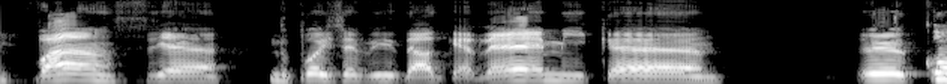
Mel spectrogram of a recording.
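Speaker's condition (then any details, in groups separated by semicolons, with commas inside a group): Cerebral palsy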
